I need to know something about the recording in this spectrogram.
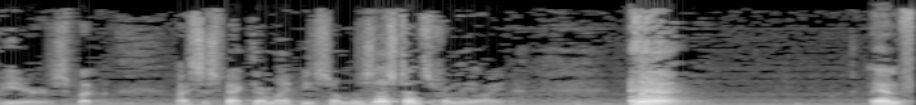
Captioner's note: cough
